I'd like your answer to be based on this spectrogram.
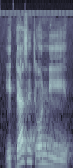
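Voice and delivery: ordinary delivery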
